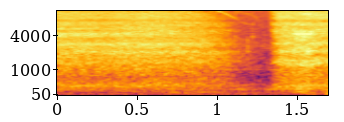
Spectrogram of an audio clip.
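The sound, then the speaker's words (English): A deep, airy breath: a long rushing exhale that fades to a brief pause before the next breath starts. No one speaks. “You know the importance of breathing.”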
